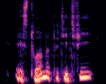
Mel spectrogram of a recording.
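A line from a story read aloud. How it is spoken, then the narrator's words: Cried out. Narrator (French): s'écria celle-ci dès qu'elle fut apportée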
